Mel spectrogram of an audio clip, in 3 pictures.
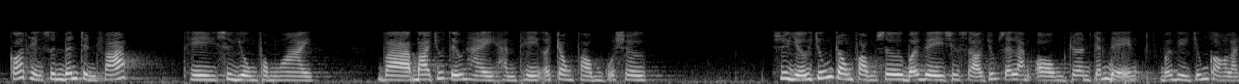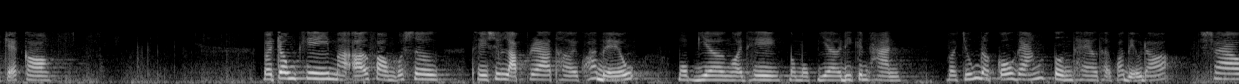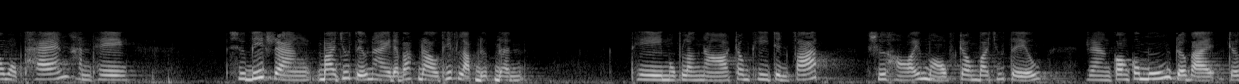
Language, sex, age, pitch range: Vietnamese, female, 20-39, 200-245 Hz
